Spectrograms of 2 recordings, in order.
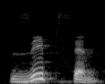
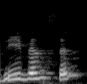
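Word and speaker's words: siebzehn: তাইলে এখানে হইতেছে জ্যাকসেন জিপসেন ঠিক আছে এটা জিনসেন হবে না কখনোই এটা হবে জিপসেন ঠিক আছে তারপরে যেটা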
